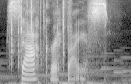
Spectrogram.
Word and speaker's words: sacrifice: Sacrifice. Sacrifice. With the emphasis on the first syllable.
